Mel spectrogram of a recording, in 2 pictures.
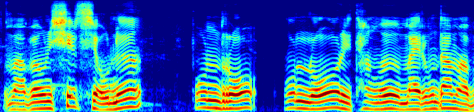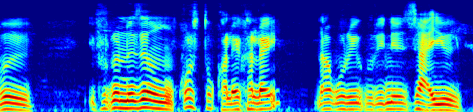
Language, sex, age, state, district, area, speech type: Bodo, female, 60+, Assam, Baksa, rural, spontaneous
